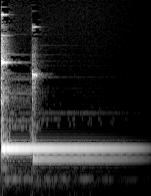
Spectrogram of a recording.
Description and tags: I've edited my doorbell recording in Audacity to (sort of) tune it to an octave from C to B, complete with sharp notes.
ding, asharp, ring, dong, a, tuned, bell, door-bell, bong, house, door, ping, doorbell, octave, bing, chime, ding-dong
